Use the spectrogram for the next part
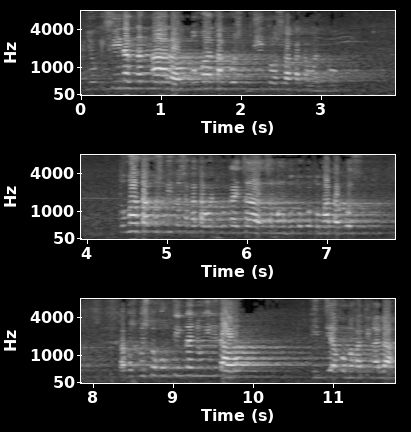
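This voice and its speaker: A man giving an earnest, halting personal testimony to a group. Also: high-pitched, a bit bright, slight background noise. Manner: earnest, halting, with many restarts. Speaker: testimony speaker. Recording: echoey room, mic far off.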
